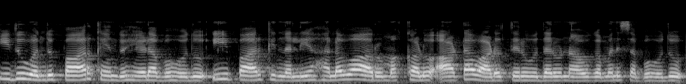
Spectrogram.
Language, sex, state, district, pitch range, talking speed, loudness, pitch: Kannada, female, Karnataka, Belgaum, 180-210 Hz, 105 wpm, -14 LUFS, 195 Hz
